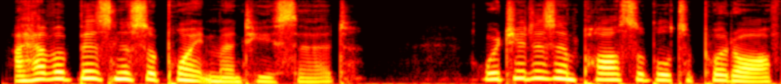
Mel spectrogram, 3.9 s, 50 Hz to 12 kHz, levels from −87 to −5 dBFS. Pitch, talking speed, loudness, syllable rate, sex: 215 Hz, 215 wpm, -17 LUFS, 6.6 syllables/s, female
